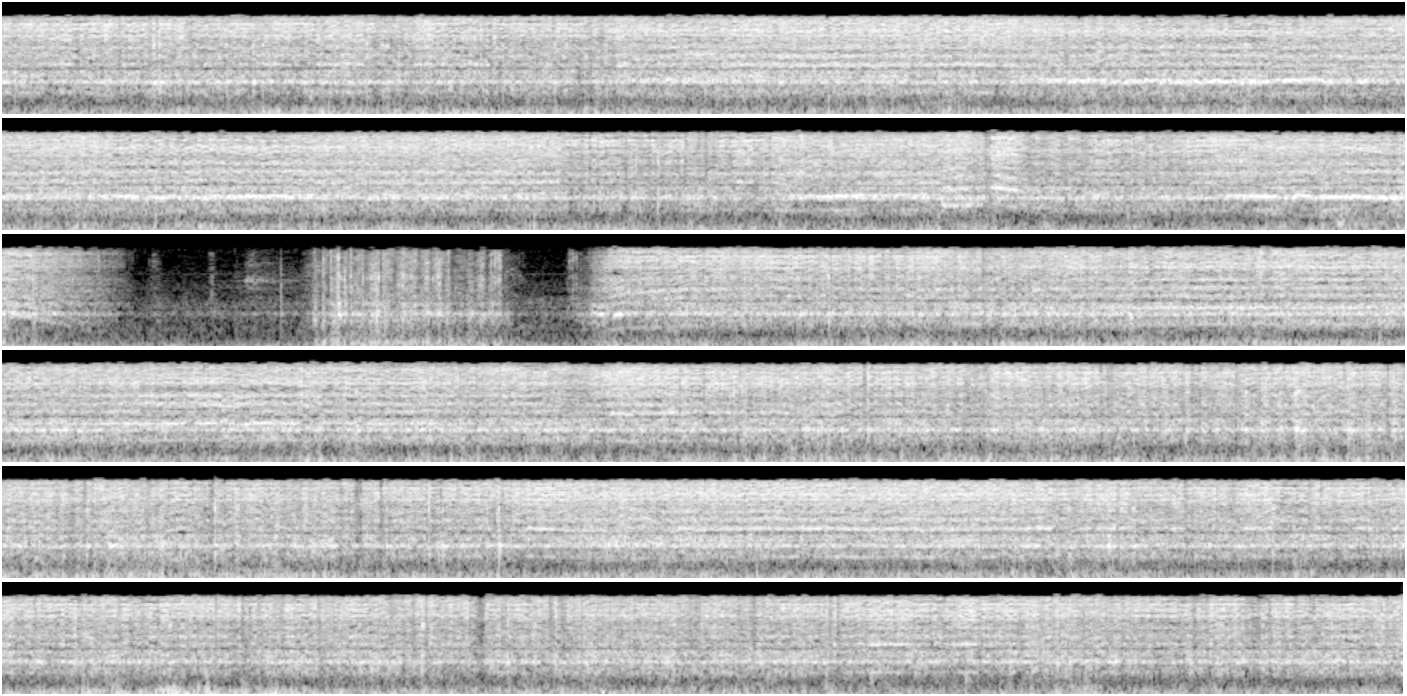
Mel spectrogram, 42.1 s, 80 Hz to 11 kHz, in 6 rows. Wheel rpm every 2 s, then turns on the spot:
170, 170, 160, 150, 160, 160, 140, 30, 80, 160, 160, 170, 170, 170, 170, 160, 170, 170, 170, 170, 170.
14-16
